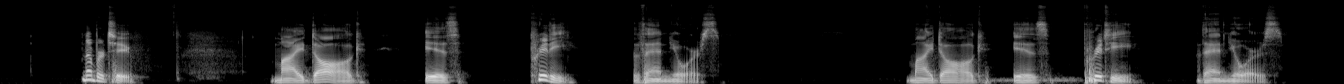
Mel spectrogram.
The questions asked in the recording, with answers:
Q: My dog is pretty than yours.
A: Did you say prettier?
